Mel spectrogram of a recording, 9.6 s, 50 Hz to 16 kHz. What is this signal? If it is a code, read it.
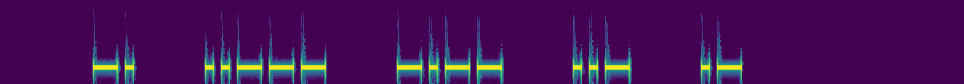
Morse code, heard as a keyed tone, about 15 wpm, spaced as for 9 wpm, 700 Hz. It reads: N2YUA
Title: USA Call Signs - 5 Characters - 3x Character Spacing - 15wpm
